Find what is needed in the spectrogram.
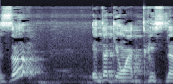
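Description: A man's voice repeating a short phrase in a sing-song, rising and falling pitch, with a brief pause just after the start.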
